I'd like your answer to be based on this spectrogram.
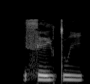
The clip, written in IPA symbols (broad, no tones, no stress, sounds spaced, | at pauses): s e j tʷ i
